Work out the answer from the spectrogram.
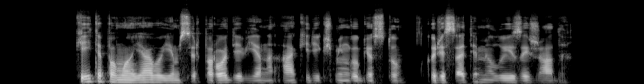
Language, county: Lithuanian, Vilnius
